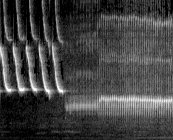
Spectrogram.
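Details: Canary song for training other canaries: a few quick falling whistles, then a sustained rapid rolling trill that grows louder and continues to the end.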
